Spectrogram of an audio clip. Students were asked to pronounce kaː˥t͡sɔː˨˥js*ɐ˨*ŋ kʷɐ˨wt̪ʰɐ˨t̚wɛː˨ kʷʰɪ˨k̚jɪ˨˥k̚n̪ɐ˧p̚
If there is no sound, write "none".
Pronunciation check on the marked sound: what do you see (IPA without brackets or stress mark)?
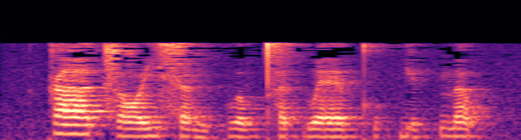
ɐ˨˩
